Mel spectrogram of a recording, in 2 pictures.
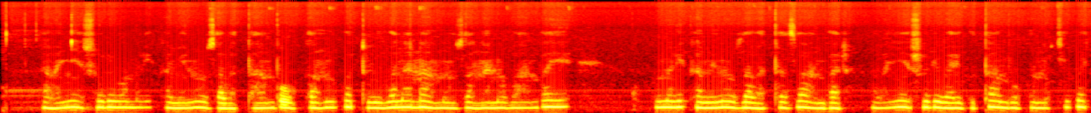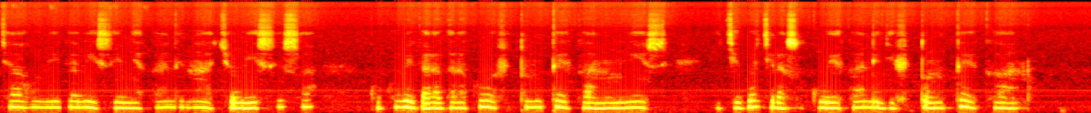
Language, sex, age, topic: Kinyarwanda, female, 18-24, education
